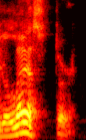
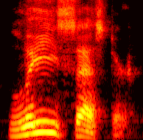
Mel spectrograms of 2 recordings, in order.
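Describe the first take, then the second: First: The name is said in the locals' shorter form. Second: The name is said in the outsiders' fuller form. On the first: This is how people from there say it. The speaker calls it right. "They just say Leicester" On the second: This is how people from elsewhere say it. The speaker calls it wrong. "some people say I'm from Leicester"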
